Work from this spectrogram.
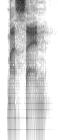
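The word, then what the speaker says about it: ます: But you can simply remember mas positive, masen negative. Also the accent is on the se, unlike mas on the ma.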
